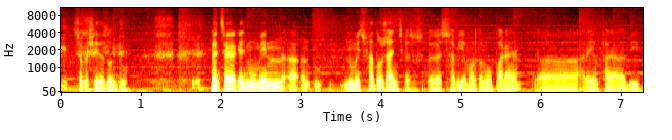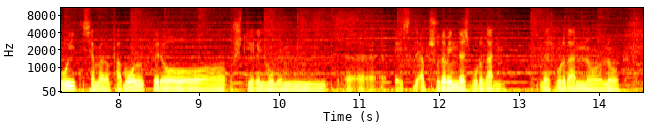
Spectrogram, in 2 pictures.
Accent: Mataró, Catalonia, Spain; jo sóc de Mataró.

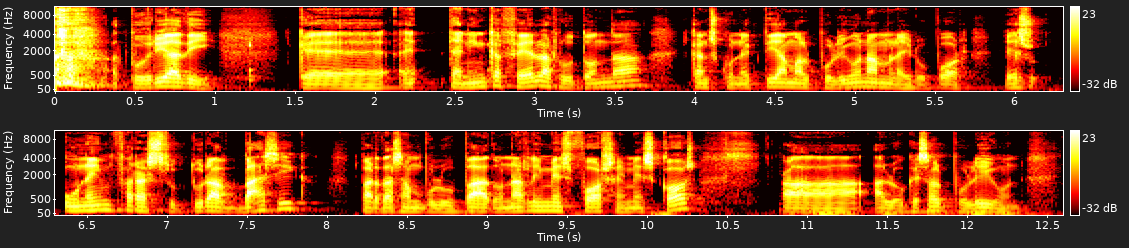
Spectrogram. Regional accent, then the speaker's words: Tarragona, Catalonia, Spain; born there; now in Constantí, Spain; jo sóc una persona que vaig néixer a Tarragona i vaig vindre aquí a Constantí, ara fa 15 anys

